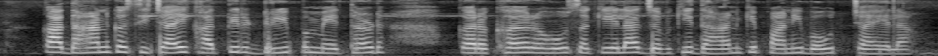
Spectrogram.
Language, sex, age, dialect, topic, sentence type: Bhojpuri, female, 18-24, Western, agriculture, question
